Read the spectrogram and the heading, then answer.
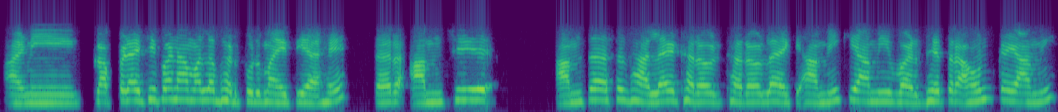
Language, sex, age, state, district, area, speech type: Marathi, male, 18-30, Maharashtra, Wardha, urban, conversation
